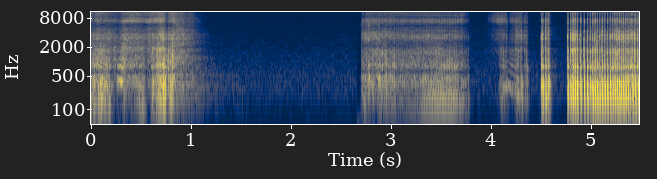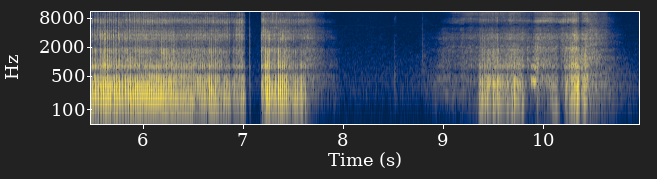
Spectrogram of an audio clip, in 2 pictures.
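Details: Border Collie named Rusto asleep, snoring with loud rattling snore bursts and quiet pauses between breaths.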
